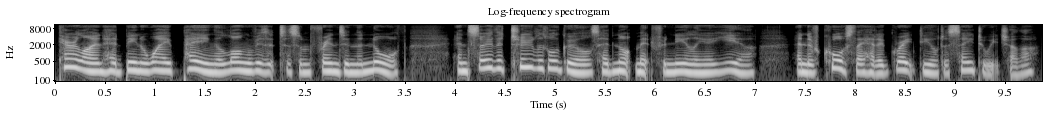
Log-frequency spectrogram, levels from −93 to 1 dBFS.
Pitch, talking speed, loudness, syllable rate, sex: 215 Hz, 245 wpm, -22 LUFS, 5.5 syllables/s, female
